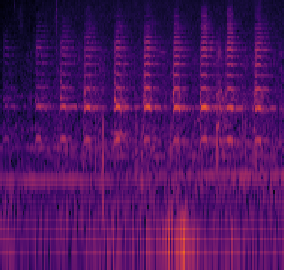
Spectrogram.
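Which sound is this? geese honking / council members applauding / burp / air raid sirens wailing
geese honking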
